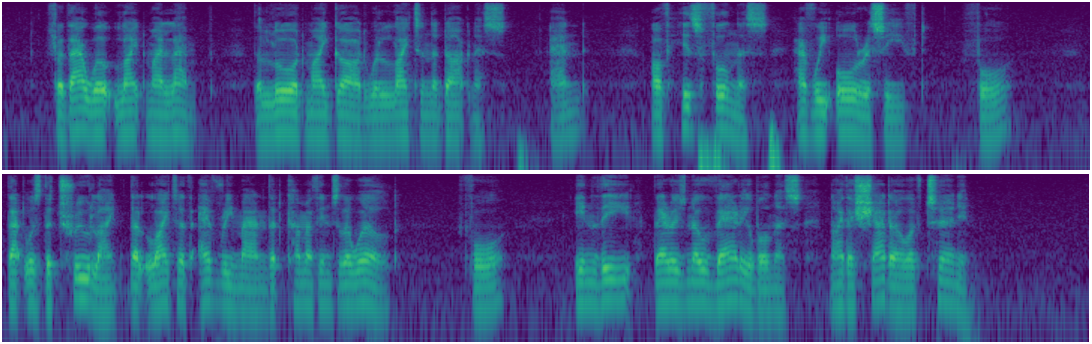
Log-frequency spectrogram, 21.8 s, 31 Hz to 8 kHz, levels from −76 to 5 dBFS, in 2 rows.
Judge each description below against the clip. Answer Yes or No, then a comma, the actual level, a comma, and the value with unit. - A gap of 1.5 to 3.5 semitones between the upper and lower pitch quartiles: Yes, average, 2.8 semitones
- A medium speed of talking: No, slow, 130 wpm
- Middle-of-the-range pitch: No, low, 100 Hz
